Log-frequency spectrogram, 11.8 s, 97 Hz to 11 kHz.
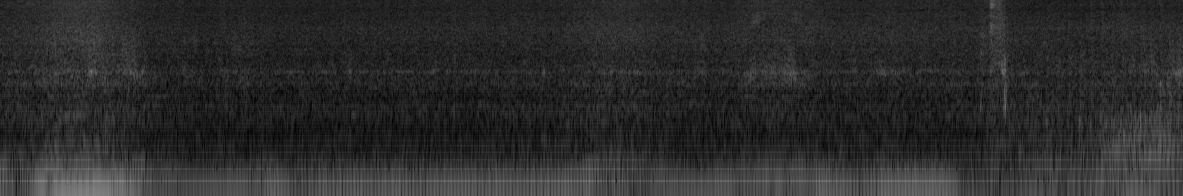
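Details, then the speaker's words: Honda EP3 K20 with idle air control valve deleted (block-off plate, idle valve disabled in KPro, throttle min/max re-read): after a brief rev, deep slow rumble sags unevenly, idle very, very low. "Okay, let's go to, this is very low, very, very low."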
